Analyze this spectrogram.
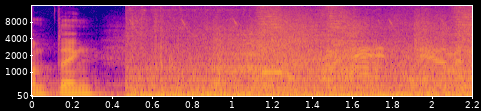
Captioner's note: gunshots banging; metal clanging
